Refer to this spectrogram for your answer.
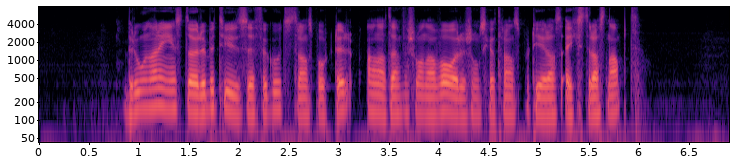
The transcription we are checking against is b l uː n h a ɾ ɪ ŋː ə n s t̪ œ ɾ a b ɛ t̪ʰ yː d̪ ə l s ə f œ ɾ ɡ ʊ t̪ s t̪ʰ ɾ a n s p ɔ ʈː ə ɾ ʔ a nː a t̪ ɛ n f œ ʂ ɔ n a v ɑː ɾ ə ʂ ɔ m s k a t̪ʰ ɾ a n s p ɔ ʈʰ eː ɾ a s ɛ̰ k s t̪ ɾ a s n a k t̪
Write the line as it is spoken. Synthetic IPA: b ɾ uː n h a ɾ ɪ ŋː ə n s t̪ œ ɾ ə b ɛ t̪ʰ yː d̪ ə l s ə f œ ɾ ɡ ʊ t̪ s t̪ʰ ɾ a n s p ɔ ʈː ə ɾ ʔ a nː a t̪ ɛ n f œ ʂ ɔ n a v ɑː ɾ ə ʂ ɔ m s k a t̪ʰ ɾ a n s p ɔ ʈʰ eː ɾ a s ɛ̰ k s t̪ ɾ a s n a p t̪

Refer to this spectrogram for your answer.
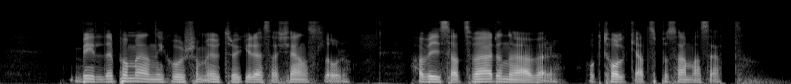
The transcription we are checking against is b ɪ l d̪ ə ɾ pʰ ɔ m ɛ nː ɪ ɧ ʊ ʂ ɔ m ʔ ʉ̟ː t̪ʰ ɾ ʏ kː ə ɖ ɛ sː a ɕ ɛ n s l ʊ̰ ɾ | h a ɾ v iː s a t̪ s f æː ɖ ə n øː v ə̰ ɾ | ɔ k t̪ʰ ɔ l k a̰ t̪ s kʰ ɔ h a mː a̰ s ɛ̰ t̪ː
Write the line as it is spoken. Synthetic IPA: b ɪ l d̪ ə ɾ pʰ ɔ m ɛ nː ɪ ɧ ʊ ʂ ɔ m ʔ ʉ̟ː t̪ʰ ɾ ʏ kː ə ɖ ɛ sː a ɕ ɛ n s l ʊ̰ ɾ | h a ɾ v iː s a t̪ s v æː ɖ ə n øː v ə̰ ɾ | ɔ k t̪ʰ ɔ l k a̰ t̪ s pʰ ɔ s a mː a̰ s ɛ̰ t̪ː

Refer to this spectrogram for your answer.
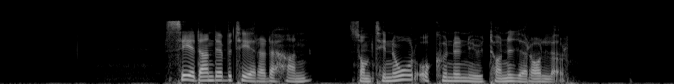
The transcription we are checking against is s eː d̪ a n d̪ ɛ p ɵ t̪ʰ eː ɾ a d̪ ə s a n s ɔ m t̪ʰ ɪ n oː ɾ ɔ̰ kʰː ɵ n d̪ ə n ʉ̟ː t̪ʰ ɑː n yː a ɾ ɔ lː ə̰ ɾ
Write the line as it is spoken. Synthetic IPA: s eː d̪ a n d̪ ɛ b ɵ t̪ʰ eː ɾ a d̪ ə h a n s ɔ m t̪ʰ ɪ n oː ɾ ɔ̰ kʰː ɵ n d̪ ə n ʉ̟ː t̪ʰ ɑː n yː a ɾ ɔ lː ə̰ ɾ

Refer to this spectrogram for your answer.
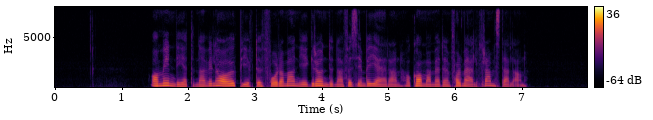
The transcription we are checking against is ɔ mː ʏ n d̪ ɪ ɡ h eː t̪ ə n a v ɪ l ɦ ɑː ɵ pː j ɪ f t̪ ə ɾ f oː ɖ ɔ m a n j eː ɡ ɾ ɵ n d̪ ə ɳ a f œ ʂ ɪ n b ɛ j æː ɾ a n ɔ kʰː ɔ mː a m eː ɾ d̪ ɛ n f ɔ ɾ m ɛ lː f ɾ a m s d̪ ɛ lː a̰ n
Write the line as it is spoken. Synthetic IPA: ɔ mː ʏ n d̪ ɪ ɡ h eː t̪ ə ɳ a v ɪ l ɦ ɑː ɵ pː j ɪ f t̪ ə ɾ f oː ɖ ɔ m a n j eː ɡ ɾ ɵ n d̪ ə ɳ a f œ ʂ ɪ n b ɛ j æː ɾ a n ɔ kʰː ɔ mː a m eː d̪ ɛ n f ɔ ɾ m ɛ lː f ɾ a m s t̪ ɛ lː a̰ n

